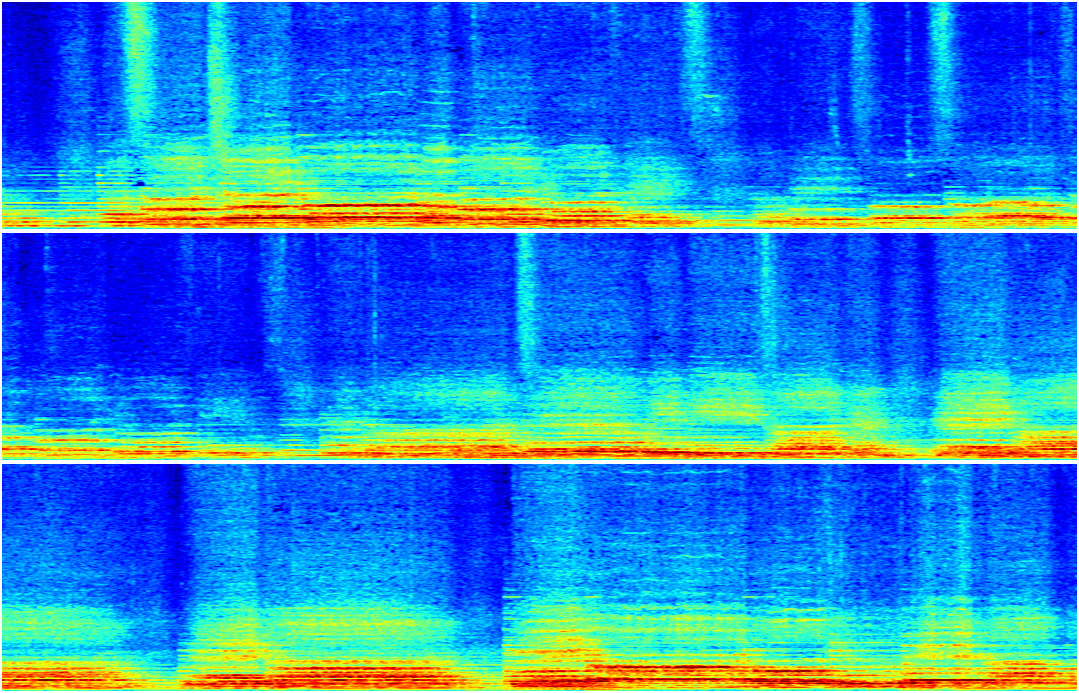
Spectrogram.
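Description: Mixed choir of male and female voices singing in long held phrases, with brief breaks between phrases.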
